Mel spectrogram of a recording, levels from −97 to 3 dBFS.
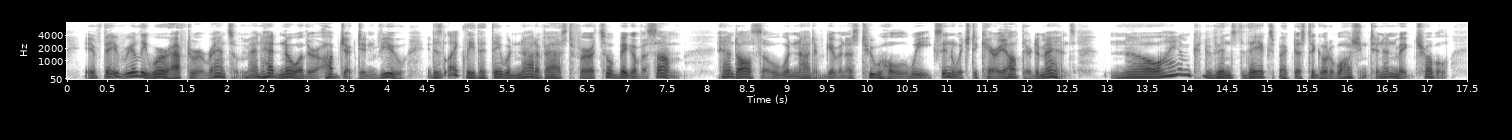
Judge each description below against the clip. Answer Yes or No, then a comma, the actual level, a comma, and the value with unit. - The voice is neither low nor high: No, low, 130 Hz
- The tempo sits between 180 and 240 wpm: Yes, average, 200 wpm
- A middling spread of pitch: No, wide, 6.9 semitones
